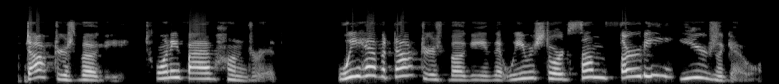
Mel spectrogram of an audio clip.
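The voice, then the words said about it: Weak put-on Texas Southern accent. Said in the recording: “I'll do my best at another hilarious, not very good Texas accent, or let's just say Southern.”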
